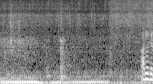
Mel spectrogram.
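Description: Potatoes sizzle in a pan for tomato aloo rice, a steady frying hiss with stirring scrapes, fairly close, and a brief voice near the end.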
